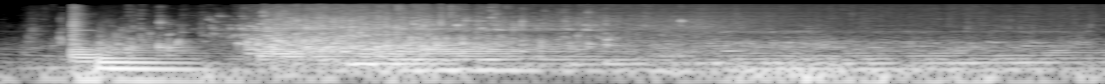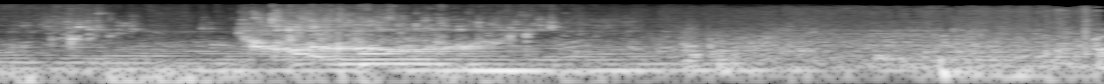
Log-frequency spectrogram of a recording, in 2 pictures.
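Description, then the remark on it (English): Hollow, resonant pipe tones of a wave organ drone and shift in pitch as tidal water surges and gurgles through them at the edge of the ocean, with two louder rushing swells of sloshing water rising and fading. No voices. “The wave organ's song is always changing, much like the tide itself and the city it sings to.”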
